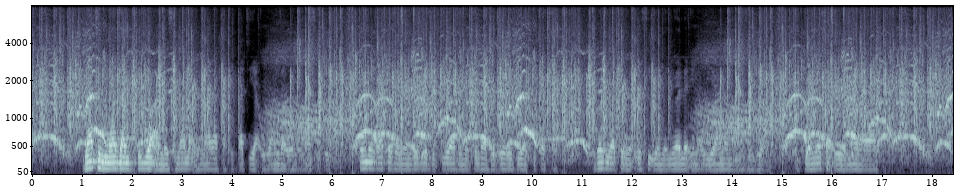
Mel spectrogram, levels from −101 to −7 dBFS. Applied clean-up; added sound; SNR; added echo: none; Applause / Crowd; -2 dB; none.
